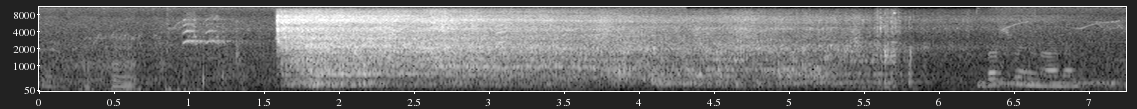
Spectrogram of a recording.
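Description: Water poured into a large cooking pot heated with oil for cooking rice, about 10 to 12 litres, a steady rushing splash that starts abruptly, fades gradually over several seconds and stops, with brief quiet moments around it.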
